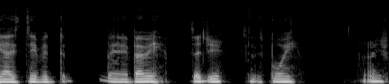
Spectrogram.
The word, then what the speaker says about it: Bowie: I pronounced uh David Bowie as David Bowie did you that's boy he's probably upset millions of people yeah no you can tell by it's by Boy not very because it rhymes with Zoe yeah yeah what did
